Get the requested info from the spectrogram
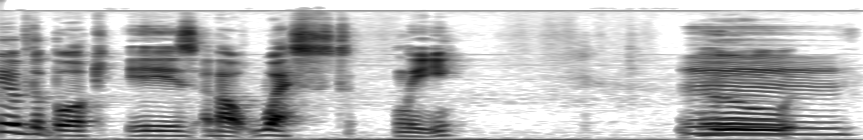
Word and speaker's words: Westley: There is a T in there. – No. – Yes. I looked it up. There's a T. – But everyone calls him Wesley. – It's fine. The T is silent.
